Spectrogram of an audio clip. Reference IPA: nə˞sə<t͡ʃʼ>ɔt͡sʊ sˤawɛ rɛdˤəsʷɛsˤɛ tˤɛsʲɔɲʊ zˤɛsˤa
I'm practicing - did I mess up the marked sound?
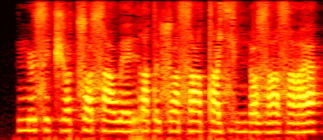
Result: yes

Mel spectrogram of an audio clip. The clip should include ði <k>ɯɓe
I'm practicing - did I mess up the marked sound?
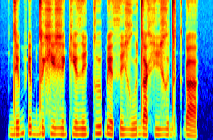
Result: no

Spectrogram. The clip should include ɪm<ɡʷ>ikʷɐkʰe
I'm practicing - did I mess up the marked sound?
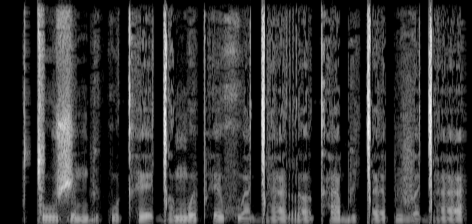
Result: yes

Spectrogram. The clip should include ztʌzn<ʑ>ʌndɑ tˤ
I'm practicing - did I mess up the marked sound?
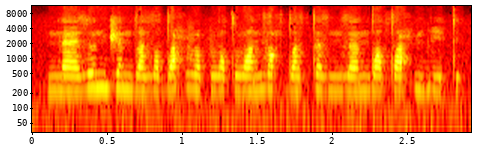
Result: yes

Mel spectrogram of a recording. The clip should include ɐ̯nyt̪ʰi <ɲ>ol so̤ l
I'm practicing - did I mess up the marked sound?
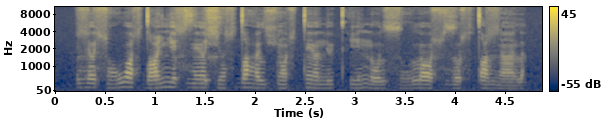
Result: yes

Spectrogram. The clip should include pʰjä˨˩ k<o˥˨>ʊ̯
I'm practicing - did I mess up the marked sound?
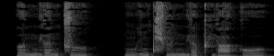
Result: no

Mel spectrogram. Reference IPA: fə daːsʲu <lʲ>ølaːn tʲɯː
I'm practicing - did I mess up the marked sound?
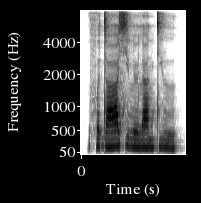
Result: yes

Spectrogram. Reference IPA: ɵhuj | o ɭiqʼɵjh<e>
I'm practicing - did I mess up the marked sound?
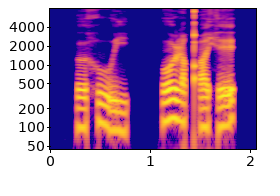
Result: no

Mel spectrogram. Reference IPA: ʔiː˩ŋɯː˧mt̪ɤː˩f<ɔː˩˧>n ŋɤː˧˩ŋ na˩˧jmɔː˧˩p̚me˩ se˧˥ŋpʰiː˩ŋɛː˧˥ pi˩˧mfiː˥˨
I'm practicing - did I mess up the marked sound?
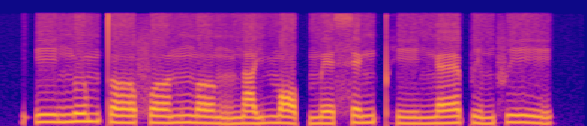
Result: yes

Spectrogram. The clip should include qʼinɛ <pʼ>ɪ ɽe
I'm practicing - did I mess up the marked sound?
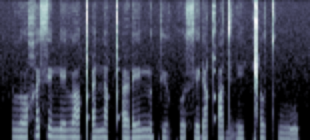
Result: yes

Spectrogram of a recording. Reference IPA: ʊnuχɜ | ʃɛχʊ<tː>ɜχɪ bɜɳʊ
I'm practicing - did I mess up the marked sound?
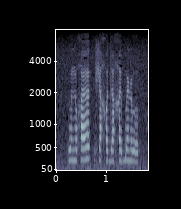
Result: yes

